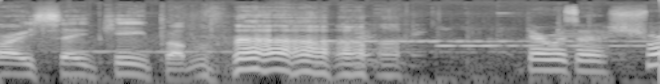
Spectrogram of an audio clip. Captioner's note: laughs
